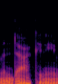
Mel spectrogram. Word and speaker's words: Mandakini: Well, I believe it's pronounced Mandakini, but in any case, however you want to pronounce it.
